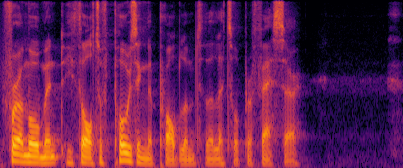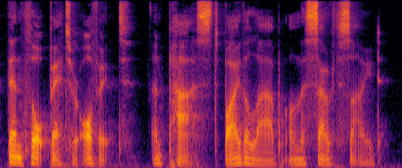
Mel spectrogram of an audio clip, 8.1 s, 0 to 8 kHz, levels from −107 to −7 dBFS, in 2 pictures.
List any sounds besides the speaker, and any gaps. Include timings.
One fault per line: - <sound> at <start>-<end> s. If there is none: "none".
none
